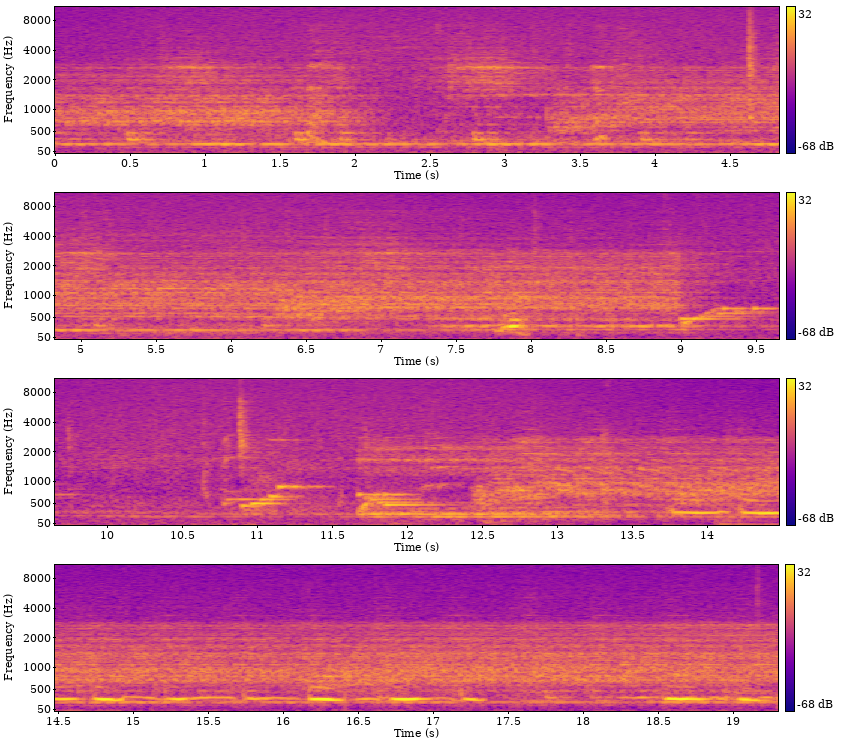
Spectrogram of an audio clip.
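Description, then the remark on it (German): A fan runs steadily throughout, a continuous whirring hum with a faint tonal drone, unchanging, with a few brief murmurs of voices passing over it. “Was muss er jetzt machen? Warten, bis der Ventilator aufhört.”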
